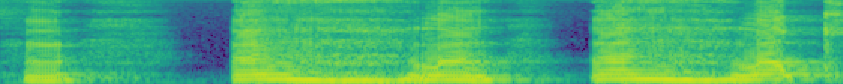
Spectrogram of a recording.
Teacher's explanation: ha di sini juga ada yang kita namakan dengan sifat rokhawah, mengalirnya nafas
